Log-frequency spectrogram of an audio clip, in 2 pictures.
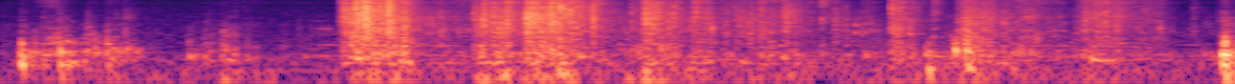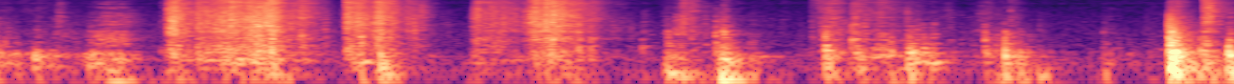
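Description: Rustling and handling of a pair of leather high-top sneakers as they are packed back into a cardboard shoebox, in two long stretches. A sharp knock near the end as a shoe goes into the box.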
